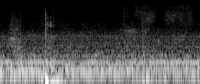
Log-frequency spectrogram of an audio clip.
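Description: Steady low electrical hum with faint room noise, and a single sharp click about a second in.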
